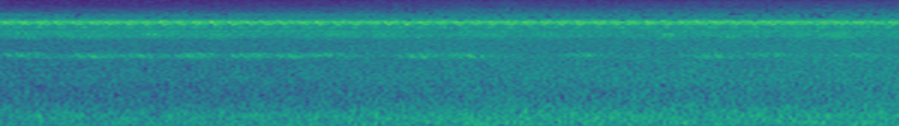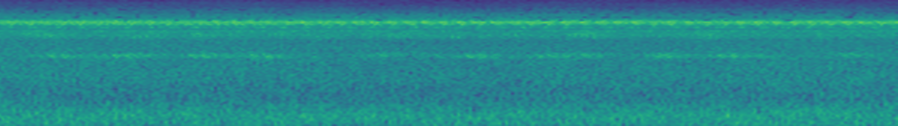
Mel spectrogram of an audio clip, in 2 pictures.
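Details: Crickets heard at night in the rain in India, sustained high trilling band with intermittent lower pulsed chirps every few beats, and a grainy wash of background noise.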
